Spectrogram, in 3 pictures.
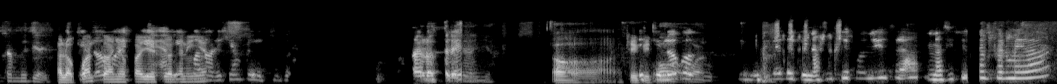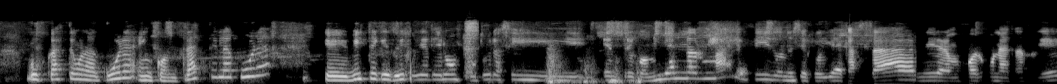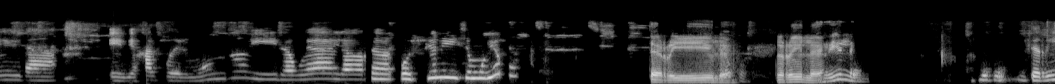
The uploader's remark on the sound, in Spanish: O intentando grabar por zoom. Capítulo especial....con sonido especialmente malo xD. Intentamos grabar por zoom y el contenido nos quedo super bueno!....aunque la calidad del capítulo no lo es tanto.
